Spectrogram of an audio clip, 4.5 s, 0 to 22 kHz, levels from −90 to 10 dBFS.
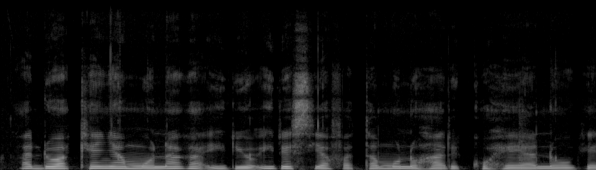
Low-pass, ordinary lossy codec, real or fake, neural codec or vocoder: none; none; real; none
